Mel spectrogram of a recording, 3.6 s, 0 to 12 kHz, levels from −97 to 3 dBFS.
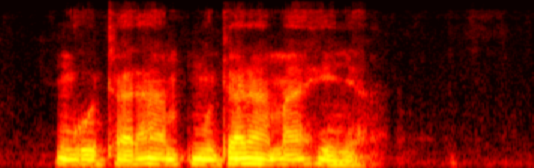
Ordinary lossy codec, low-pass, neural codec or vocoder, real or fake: Opus, 16 kbps; 9.9 kHz; vocoder, 22.05 kHz, 80 mel bands, WaveNeXt; fake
